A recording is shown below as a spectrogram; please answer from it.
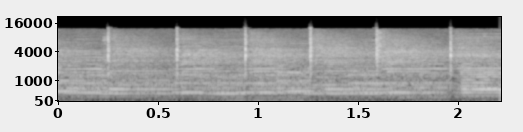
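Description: Nanyin chamber music at a brisk tempo: a bowed two-string fiddle and vertical flute carry a sustained melody over plucked pipa and lute, with sharp regular clicks about three times a second.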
